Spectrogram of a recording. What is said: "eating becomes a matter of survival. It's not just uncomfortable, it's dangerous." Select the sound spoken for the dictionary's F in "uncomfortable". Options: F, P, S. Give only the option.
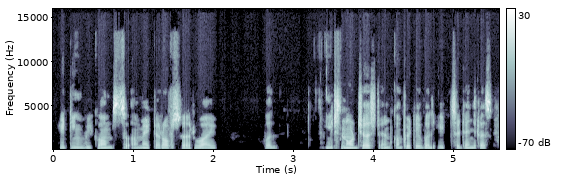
P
